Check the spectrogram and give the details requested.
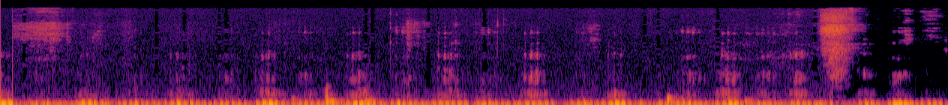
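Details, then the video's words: Low, rumbling purr from Maia the house cat, pulsing evenly in time with her breathing; a short scratchy burst near the end as her claws dig into the bed. "Cat Purring"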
